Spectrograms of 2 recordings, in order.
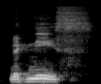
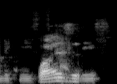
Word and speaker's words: McNeese: cares they're FBS um McNeese who I have nothing against me you guys are awesome serious thing about Mac niece you got to say it right it's not making these there's no place get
